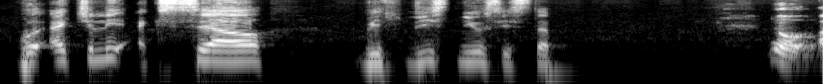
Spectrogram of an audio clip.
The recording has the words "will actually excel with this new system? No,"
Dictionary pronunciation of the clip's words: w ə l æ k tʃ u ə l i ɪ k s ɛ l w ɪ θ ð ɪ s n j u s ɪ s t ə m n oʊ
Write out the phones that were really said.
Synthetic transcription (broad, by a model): w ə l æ k tʃ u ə l i ɪ k s ɛ l w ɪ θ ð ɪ s n j u s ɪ s t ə m n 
